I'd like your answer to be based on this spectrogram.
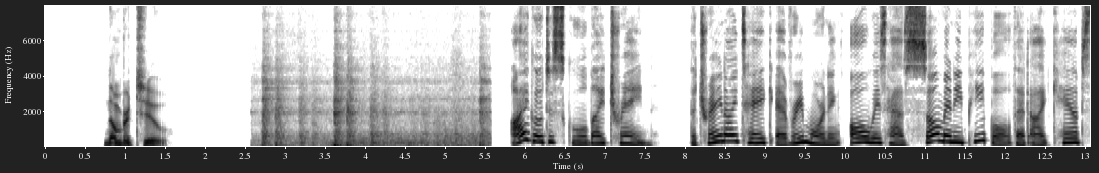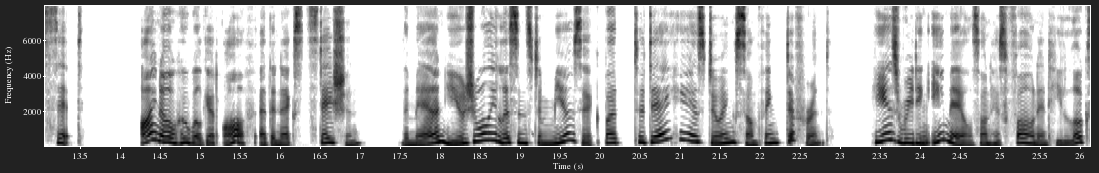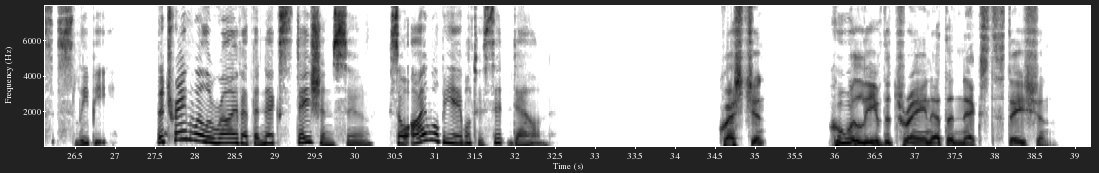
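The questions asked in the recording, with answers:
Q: Who will leave the train at the next station?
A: The sleepy man reading emails on his phone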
